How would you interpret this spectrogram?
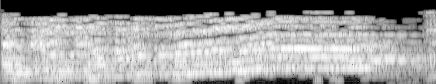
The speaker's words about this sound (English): Oh, my goodness. That doorbell is waking Daddy up, baby. Hurry and open the door.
